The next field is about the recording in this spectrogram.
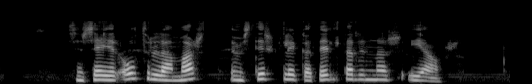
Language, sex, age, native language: Icelandic, female, 50-59, Icelandic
